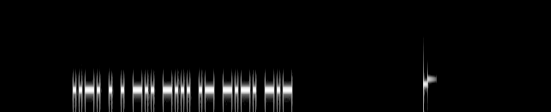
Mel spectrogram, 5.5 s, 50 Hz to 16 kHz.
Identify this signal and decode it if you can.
Morse code, heard as a keyed tone, about 40 wpm, 700 Hz. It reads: FEEDBACK
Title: Top 1501-1750 Words 40wpm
